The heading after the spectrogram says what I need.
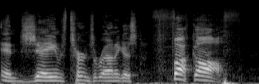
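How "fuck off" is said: shrill, very loud, genuinely irritated, angry voice. Retelling James turning around on Lars, retelling James's genuinely pissed retort. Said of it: "he was genuinely pissed".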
